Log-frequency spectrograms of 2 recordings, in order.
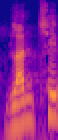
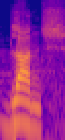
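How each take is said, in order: First: The word ends with an extra vowel sound. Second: The word ends without an extra vowel sound. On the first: The speaker calls it wrong. "ब्लांचे भी कुछ लोग पढ़ते हैं इसको" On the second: The speaker calls it right. "But ये उच्चारण है कार्ट ब्लांच"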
